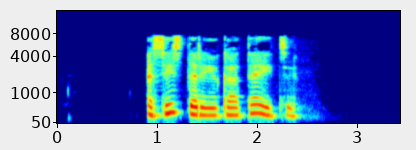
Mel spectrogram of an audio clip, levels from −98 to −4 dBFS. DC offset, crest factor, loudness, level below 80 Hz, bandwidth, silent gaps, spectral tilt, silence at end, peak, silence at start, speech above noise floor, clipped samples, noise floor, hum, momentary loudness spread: under 0.1%; 20 dB; -22 LUFS; -74 dBFS; 8 kHz; none; -4 dB/octave; 1.05 s; -4 dBFS; 0.9 s; over 69 dB; under 0.1%; under -90 dBFS; none; 12 LU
